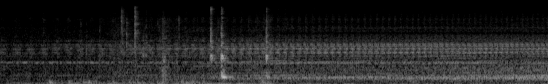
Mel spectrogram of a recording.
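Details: 5 kW Chinese diesel air parking heater on first startup in a shed at about 25°F, powered by a 12 V lead-acid battery through jumper cables. A few clicks, then a smooth fan whir climbs steadily in pitch as it spins up normally, before the pump self-primes.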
